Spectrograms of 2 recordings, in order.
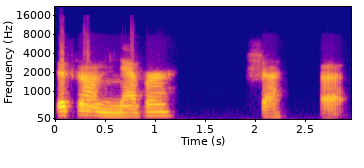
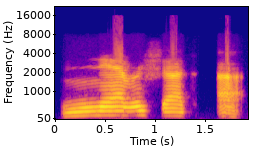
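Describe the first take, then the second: First: Said in the usual way. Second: "Never" stressed, whole phrase very slow; slow emphatic repeat. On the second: Real, not acted. Complaining to friends about the neighbor, slow and stressed. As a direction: drag it out, leaning on "Never".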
